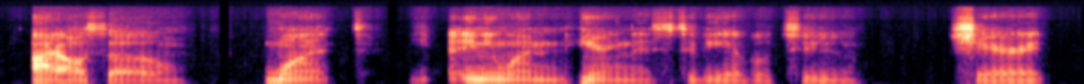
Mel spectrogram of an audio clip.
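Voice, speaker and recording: Long pauses occur frequently. Between them, the words come at a very slow pace. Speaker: podcast host. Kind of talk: solo podcast monologue. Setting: at home, late at night.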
